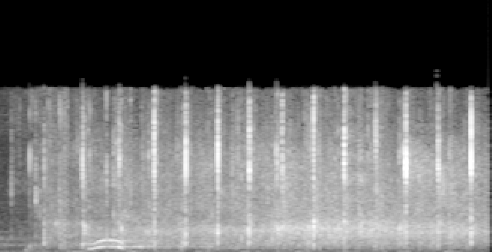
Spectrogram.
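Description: An audience claps steadily to welcome a speaker to a talk about hardware security, a dense crackle of many hands sustained for several seconds at moderate loudness, with a brief rising whoop or cheer near the start.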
